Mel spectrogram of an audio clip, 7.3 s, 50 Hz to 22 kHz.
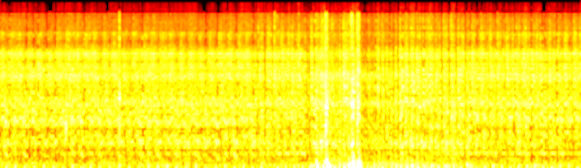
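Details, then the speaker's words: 1969 Ford F250 on its first start after 11 years: ragged cranking, a short burst of firing, then back to cranking; it catches but won't keep running. A disconnected vacuum line at the back of the engine is suspected as part of the cause. "Well, that's the best fire we've had out of it."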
